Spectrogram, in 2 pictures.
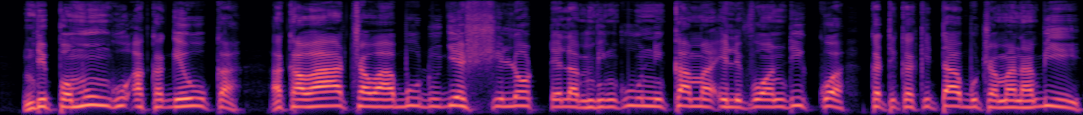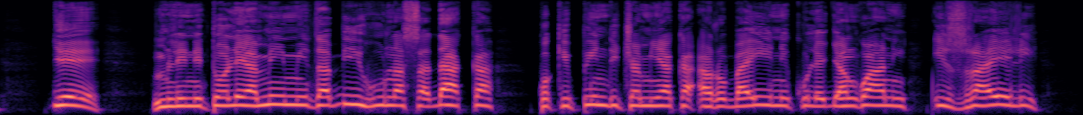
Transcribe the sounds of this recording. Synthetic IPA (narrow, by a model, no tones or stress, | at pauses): ndipɔmuŋɡuʔakaɠɛuka | akawaːt͡ʃawaːɓuɗuʄɛʃilɔtɛlambiŋɡunikamaʔilivjɔandikwakatikakitaɓut͡ʃamanaɓiː | ʄɛ | m̩linitɔlɛamimiðaɓiɦunasaɗaka | kwakipindit͡ʃamiakaʔaɾɔɓainikulɛʄaŋɡwaniisɾaɛli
